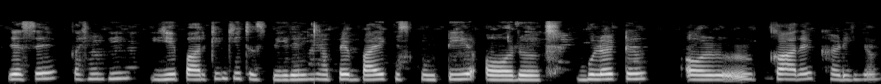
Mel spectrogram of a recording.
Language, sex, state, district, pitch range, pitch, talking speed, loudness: Hindi, female, Uttar Pradesh, Jyotiba Phule Nagar, 220-245 Hz, 235 Hz, 120 wpm, -17 LUFS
